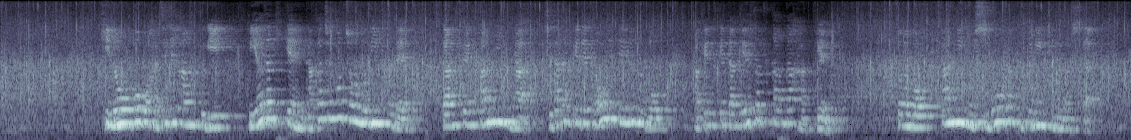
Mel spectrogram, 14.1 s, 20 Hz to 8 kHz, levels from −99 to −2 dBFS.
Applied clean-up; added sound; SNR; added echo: none; Applause / Crowd; 13 dB; reverberation time 0.9 s.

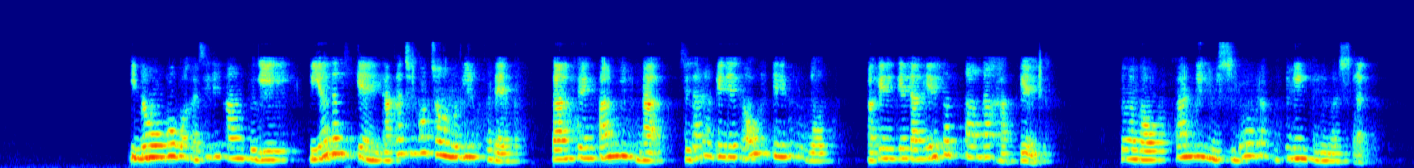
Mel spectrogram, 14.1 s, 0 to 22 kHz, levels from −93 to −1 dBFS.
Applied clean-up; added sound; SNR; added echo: neural mask model DeepFilterNet 3.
